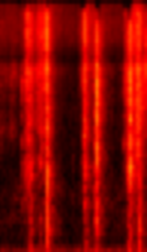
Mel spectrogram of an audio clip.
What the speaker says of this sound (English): I'm going to shuffle a couple of times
